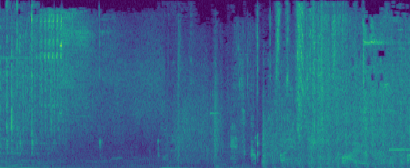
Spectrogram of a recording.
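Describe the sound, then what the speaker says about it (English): Gunfire rattles in the video game Apex Legends: a quieter stretch, then loud rapid bursts of automatic fire that keep going to the end, with faint voices in the mix. "Opening fire on the enemy."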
